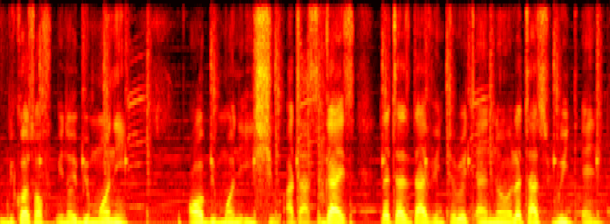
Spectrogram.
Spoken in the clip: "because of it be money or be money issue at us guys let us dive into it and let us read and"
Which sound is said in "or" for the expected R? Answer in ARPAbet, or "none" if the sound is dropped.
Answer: L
